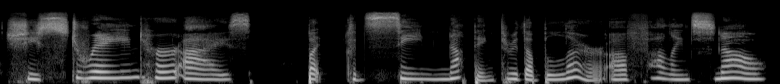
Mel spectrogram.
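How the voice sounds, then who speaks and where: A woman narrating a children's picture book in a careful, expressive storytelling manner. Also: on the high side, very slow, no echo. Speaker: read-aloud storyteller.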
